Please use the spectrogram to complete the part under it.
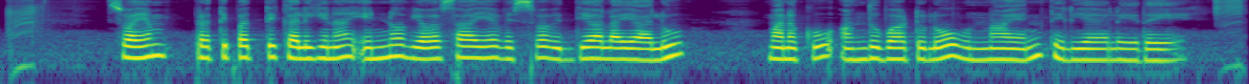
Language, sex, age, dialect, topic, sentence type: Telugu, female, 25-30, Utterandhra, agriculture, statement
